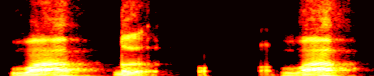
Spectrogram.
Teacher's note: Qof sukun bacaan qalqalah dibaca memantul.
